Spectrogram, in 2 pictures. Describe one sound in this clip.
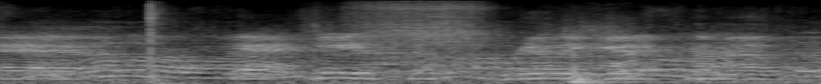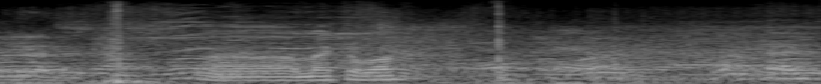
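Playing cards tap and slide softly on a table.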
